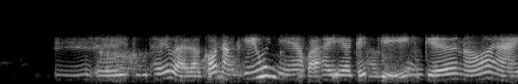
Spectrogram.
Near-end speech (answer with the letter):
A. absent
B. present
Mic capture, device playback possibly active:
B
